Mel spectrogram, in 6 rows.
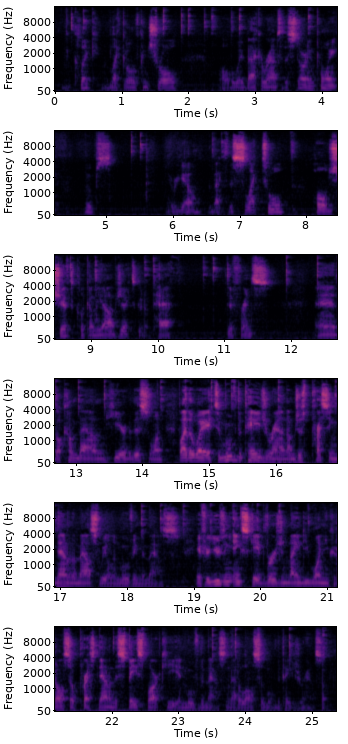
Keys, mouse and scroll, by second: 0.4 ctrl+click, 1.7-3.2 drag, 3.8 click, 4.9 Delete, 5.6 click, 6.8 click, 8.7 shift+click, 10.0 click, 10.8 click, 12.1 click, 12.9-13.4 drag, 13.6-14.0 drag, 14.0 middle drag, 14.2 click, 14.3 middle click, 14.4 click, 14.8 click, 15.3 middle click, 15.6 middle click, 16.1 middle click, 16.3 drag, 17.2-18.7 middle drag, 18.8 click, 18.9 middle click, 19.5 middle click, 19.6 click, 19.7 middle click, 19.8 drag, 20.2 click, 22.7-24.0 drag, 24.1 click, 24.5 middle drag, 24.9 middle drag, 25.1-25.3 drag.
